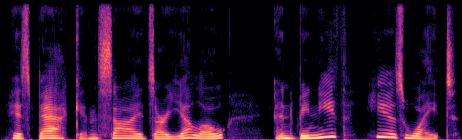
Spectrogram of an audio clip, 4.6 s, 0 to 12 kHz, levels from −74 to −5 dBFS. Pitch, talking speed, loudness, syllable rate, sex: 205 Hz, 145 wpm, -16 LUFS, 4.2 syllables/s, female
